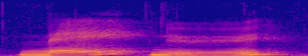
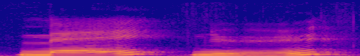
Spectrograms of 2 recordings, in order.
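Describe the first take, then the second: First: The first syllable rises, the second stays low. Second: The same.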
